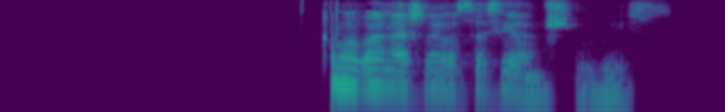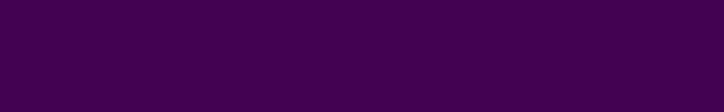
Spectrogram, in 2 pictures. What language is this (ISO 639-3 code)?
glg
